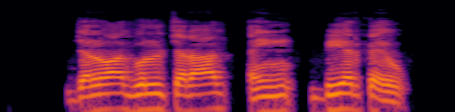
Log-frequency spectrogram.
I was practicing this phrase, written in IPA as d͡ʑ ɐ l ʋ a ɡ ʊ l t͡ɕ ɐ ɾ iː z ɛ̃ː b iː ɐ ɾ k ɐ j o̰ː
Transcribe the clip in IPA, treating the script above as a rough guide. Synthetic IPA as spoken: d͡ʑ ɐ l ʋ a ɡ ʊ l t͡ɕ ɐ ɾ aː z ɛ̃ː b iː ə ɾ k ɐ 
